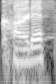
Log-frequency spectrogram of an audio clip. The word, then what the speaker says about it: Cardiff: And then the Bank of Cardiff is spelled C-A-R-D-I-F-F, as in Frank. So it's like car and then different.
